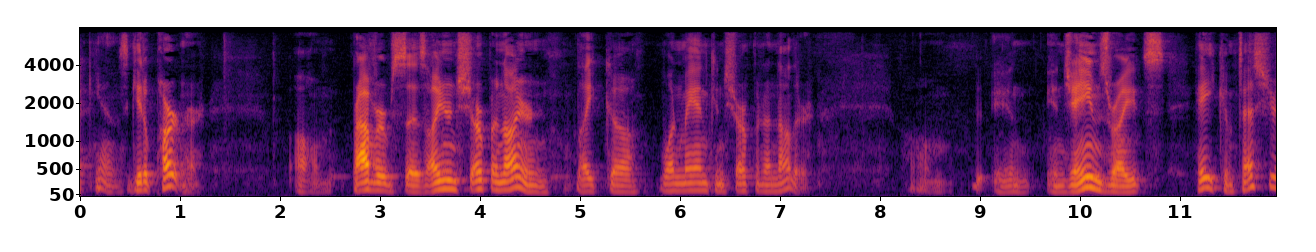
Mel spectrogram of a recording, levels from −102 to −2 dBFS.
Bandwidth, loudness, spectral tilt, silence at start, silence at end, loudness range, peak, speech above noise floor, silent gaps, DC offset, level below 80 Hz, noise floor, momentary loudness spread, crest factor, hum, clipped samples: 7.6 kHz; -35 LUFS; -4.5 dB/octave; 0 s; 0 s; 10 LU; -12 dBFS; 34 dB; none; under 0.1%; -80 dBFS; -70 dBFS; 21 LU; 26 dB; none; under 0.1%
